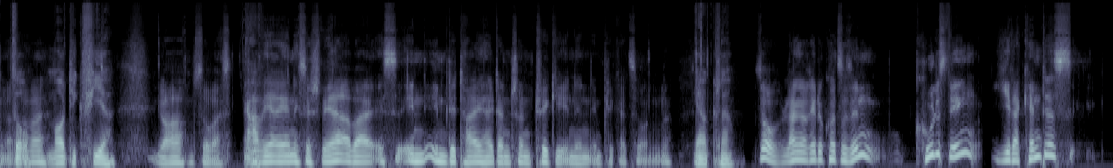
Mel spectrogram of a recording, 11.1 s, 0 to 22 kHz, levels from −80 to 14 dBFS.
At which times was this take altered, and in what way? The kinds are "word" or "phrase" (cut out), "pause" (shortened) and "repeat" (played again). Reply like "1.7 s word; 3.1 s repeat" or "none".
2.3 s pause; 7.4 s pause; 9.8 s pause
